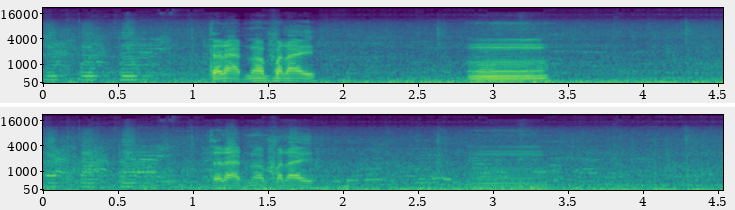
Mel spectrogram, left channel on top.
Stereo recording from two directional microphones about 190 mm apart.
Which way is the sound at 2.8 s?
30° left (ahead or behind).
